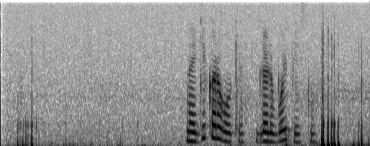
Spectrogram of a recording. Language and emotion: Russian, neutral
